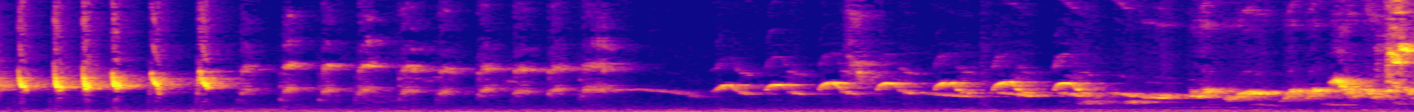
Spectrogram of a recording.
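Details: Greater green leafbird in lively song: a burst of fast repeated chips, then varied whistled notes sliding between high and mid pitch, ending in rising squeaky phrases; faint low hum beneath.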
